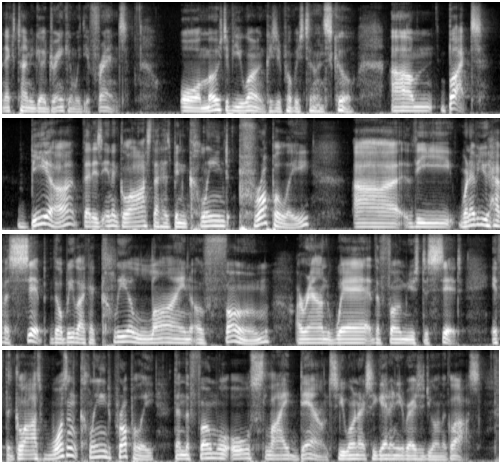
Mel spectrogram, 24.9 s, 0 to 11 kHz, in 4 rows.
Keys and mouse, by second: 6.3-6.7 middle drag, 7.3-14.9 drag, 19.7 middle click, 24.8 click.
